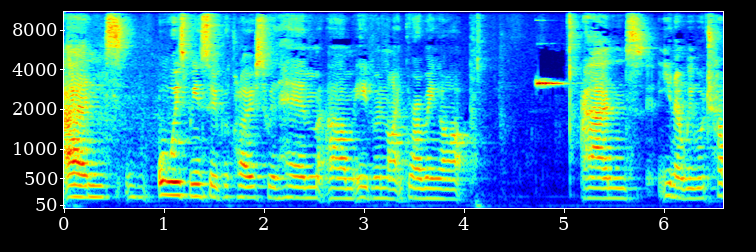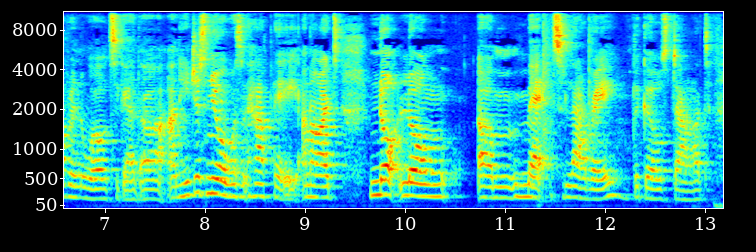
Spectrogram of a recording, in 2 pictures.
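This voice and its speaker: A woman with a southern English accent speaks at a fairly slow pace and medium pitch, her intonation fairly even. Room echo is audible, along with noticeable background noise. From southern England, Bournemouth area. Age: 40s. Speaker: dance teacher and podcast co-host. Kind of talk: casual interview.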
